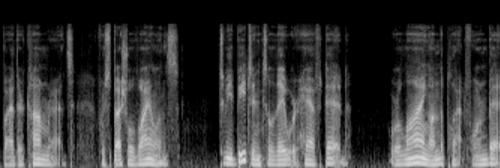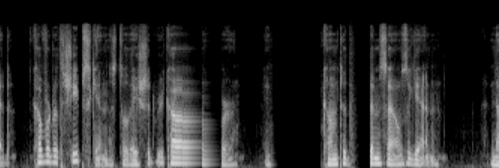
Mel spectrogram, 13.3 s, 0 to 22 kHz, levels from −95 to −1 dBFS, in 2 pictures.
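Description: Speech over a call codec whose top end stops near 12 kHz, with a short stall from a late packet at 9.02–9.11 s: the sound is held about 78 ms, then resumes, with nothing lost. Call audio freezes follow at 9.11–9.37, 9.40–9.63, 10.28–10.96 and 11.34–11.61 s. Each is longer, and the held sound fades to a buzz and then, in all but the first, to silence, almost entirely so in the 10.28 s one. The likely cause is a jitter buffer run dry by delayed packets, with the audio delayed rather than cut.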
